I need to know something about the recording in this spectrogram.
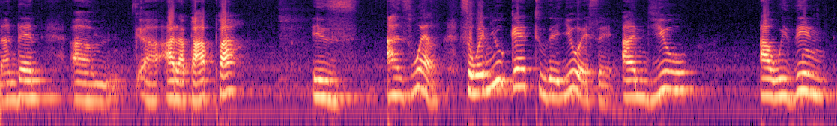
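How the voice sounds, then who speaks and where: A woman's voice: lowish voice, a little mellow, slight background noise, poor audio. A Ugandan woman, a fashion designer, answering interview questions with many restarts and fillers. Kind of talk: studio interview.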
